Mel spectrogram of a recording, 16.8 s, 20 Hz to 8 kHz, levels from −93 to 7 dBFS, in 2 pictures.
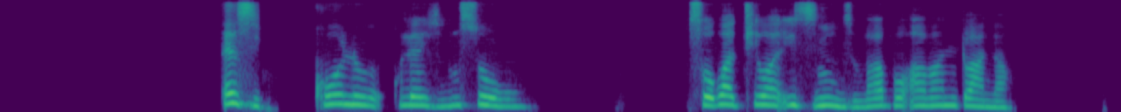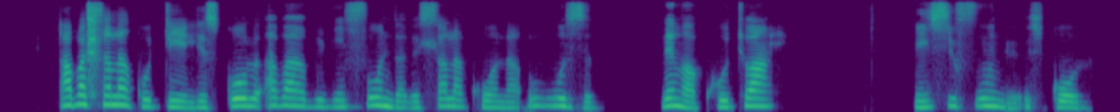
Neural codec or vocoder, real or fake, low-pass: codec, 16 kHz, 1 kbps, FunCodec, trained on Chinese and English, 50 frames a second; fake; 7.2 kHz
